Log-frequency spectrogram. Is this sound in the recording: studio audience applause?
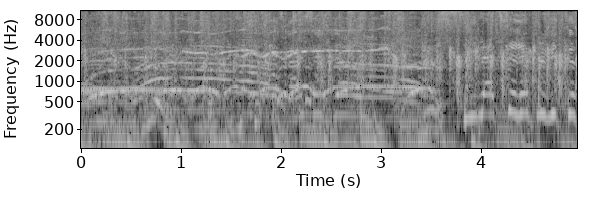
yes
